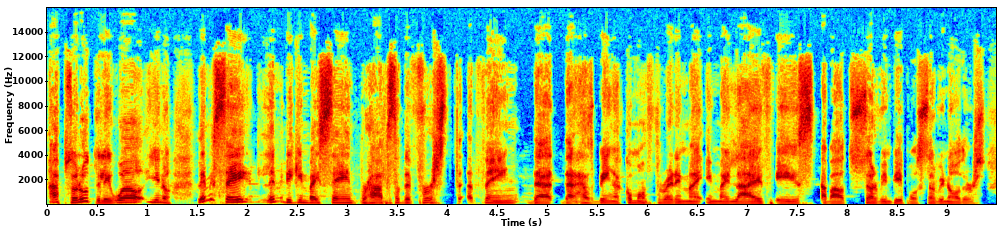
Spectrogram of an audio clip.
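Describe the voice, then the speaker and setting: Fairly high pitch from a man with a Venezuelan accent, somewhat breathy, with lively intonation at a fairly quick pace. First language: Spanish. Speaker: HR community founder. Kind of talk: interview. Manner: halting.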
